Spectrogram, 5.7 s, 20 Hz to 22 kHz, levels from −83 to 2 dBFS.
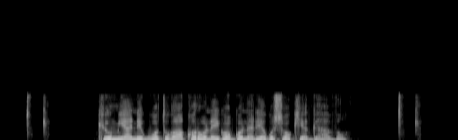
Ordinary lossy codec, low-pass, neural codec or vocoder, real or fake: none; 7.2 kHz; codec, 16 kHz, 4.8 kbps, FACodec; fake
